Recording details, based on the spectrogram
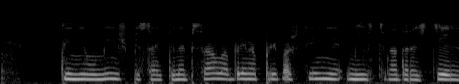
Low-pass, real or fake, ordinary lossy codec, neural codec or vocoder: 7.2 kHz; real; Opus, 16 kbps; none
